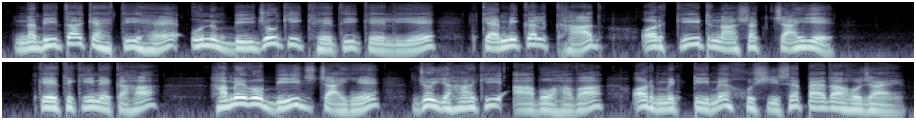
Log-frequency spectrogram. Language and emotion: Urdu, neutral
